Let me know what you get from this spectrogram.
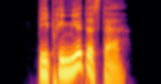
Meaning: inflection of deprimiert: 1. strong/mixed nominative masculine singular superlative degree 2. strong genitive/dative feminine singular superlative degree 3. strong genitive plural superlative degree
- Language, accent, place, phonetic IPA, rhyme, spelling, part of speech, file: German, Germany, Berlin, [depʁiˈmiːɐ̯təstɐ], -iːɐ̯təstɐ, deprimiertester, adjective, De-deprimiertester.ogg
